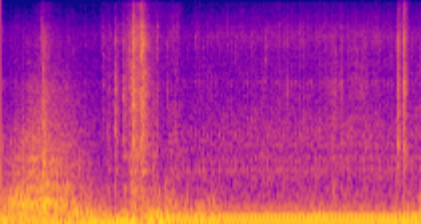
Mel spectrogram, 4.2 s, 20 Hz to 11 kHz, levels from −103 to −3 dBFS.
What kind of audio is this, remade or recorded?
remade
